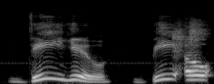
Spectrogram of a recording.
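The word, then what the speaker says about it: DuBois: D U B O I S. Right. How would you guys pronounce that?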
